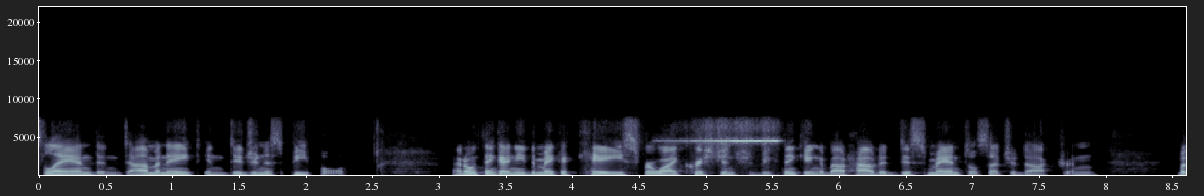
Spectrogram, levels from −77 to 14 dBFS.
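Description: A microphone is picking up the loudspeaker it feeds, and at 4.6 kHz the loop gain tips above one, causing loudspeaker feedback squeal in this speech recording from 4.60 to 5.61 s. A piercing tone swells over roughly 0.7 s until it sits about 5 dB above the speech. The speech itself carries the light damage of the AMR wideband (HD Voice) codec at what sounds like one of its higher rates.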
